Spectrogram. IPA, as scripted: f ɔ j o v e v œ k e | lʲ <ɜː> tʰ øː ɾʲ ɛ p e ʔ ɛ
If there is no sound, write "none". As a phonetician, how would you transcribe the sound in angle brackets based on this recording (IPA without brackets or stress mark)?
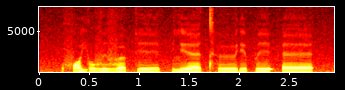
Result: ɛː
